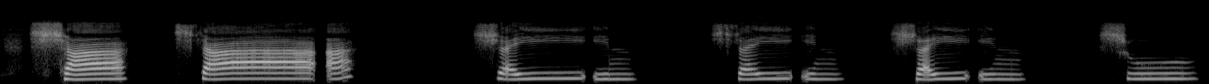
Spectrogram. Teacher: दरमियानी जुबान का दरमियान ऊपर के दरमियानी तालू से लगता है लगता नहीं है जाकर बिल्कुल करीब आ जाता है इसीलिए तो · इसमें सीटी नहीं पाई जाती इसमें आवाज फैलती है जब वो फैले गी तो टाइम लग रहा है ठीक है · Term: शीन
